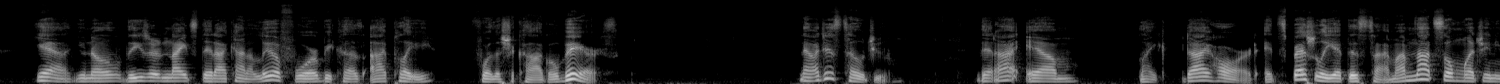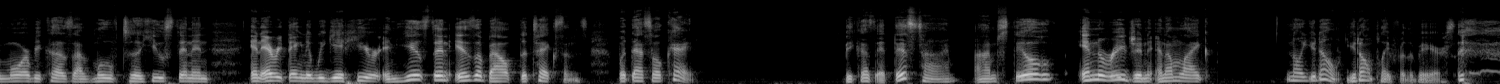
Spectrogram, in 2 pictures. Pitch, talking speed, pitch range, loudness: 140 Hz, 160 wpm, 125-155 Hz, -24 LUFS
